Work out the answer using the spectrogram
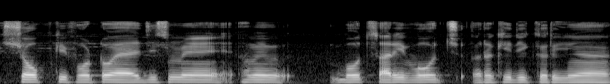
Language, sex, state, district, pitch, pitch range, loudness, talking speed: Hindi, male, Haryana, Rohtak, 105 Hz, 105-110 Hz, -17 LUFS, 125 wpm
